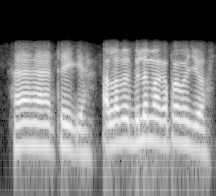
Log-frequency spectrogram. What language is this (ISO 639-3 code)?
sat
